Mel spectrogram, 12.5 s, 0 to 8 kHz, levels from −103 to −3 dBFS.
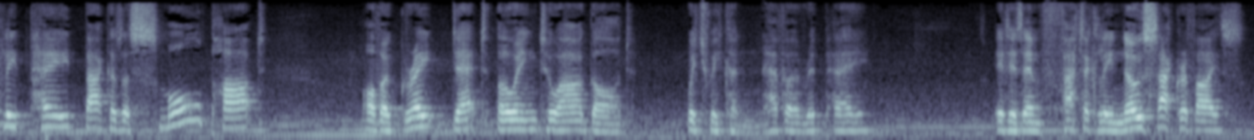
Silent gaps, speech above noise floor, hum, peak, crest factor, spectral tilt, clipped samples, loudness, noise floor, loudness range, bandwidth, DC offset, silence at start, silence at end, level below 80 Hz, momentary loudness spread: none; 21 dB; none; -14 dBFS; 18 dB; -5 dB/octave; under 0.1%; -31 LUFS; -51 dBFS; 7 LU; 8 kHz; under 0.1%; 0 s; 0 s; -54 dBFS; 19 LU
